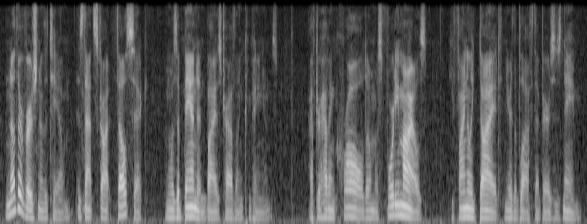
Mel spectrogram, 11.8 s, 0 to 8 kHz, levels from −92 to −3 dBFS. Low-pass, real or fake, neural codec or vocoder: 7.2 kHz; real; none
